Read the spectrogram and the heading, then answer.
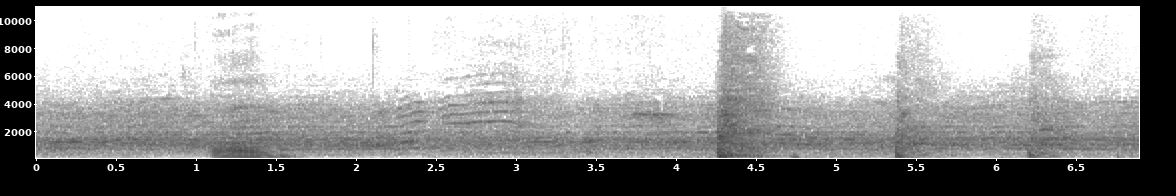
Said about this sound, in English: Oh, sorry, I'm coughing so much.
